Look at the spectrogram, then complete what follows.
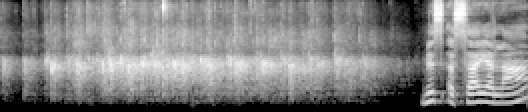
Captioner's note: applause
